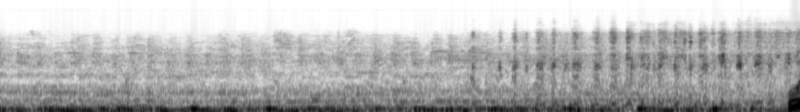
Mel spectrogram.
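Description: Mallards dabbling and splashing in shallow water at the pond's edge, with a fast run of sharp splashy ticks building over the last couple of seconds as two ducks start to scuffle. A steady low rumble lies underneath.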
